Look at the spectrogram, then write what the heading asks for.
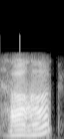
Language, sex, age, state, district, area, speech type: Hindi, male, 45-60, Uttar Pradesh, Mau, urban, conversation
